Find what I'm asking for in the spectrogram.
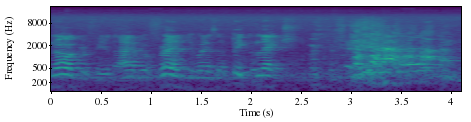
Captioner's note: laughs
